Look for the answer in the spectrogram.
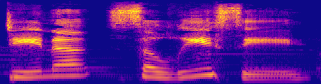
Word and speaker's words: Dina Saalisi: So Dina Saalisi, who, by the way, everyone, I pronounced her name right on the first try, right, Dina? – Yes, you did.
